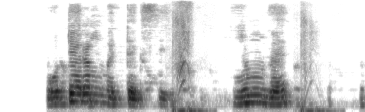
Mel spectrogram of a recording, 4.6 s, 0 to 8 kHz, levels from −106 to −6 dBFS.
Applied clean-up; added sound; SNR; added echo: neural mask model DeepFilterNet 3.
